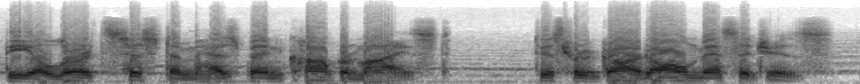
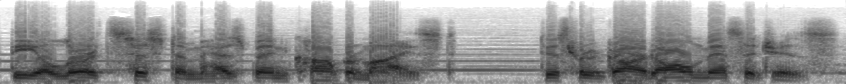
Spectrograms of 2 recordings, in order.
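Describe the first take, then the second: No difference in how they are said.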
